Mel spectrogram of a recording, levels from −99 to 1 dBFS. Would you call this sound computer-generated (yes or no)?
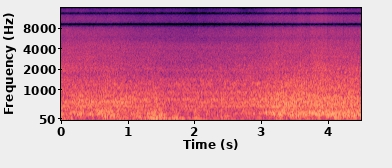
yes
